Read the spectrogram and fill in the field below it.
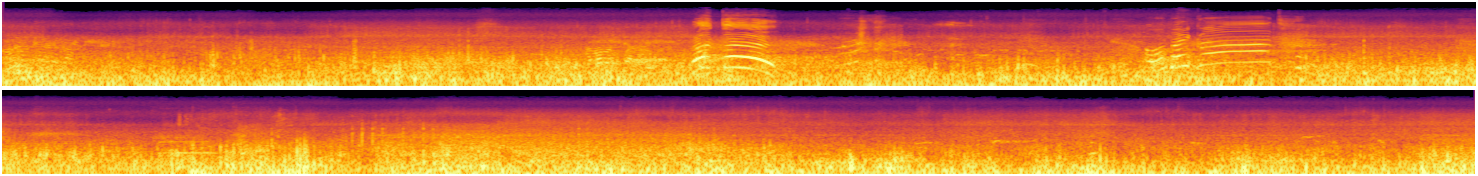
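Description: Wind roars steadily over a microphone outdoors.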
